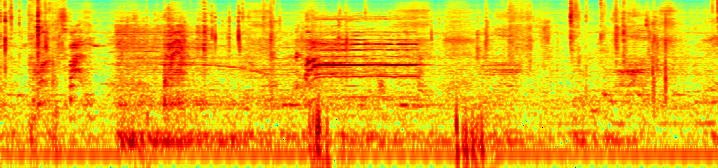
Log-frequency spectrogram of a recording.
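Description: Close-up mouth sounds of a child chewing and sucking a sour candy, with scattered small clicks and smacks. About halfway through there is a brief high-pitched hum lasting a second or so.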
